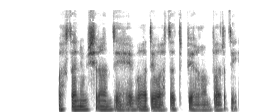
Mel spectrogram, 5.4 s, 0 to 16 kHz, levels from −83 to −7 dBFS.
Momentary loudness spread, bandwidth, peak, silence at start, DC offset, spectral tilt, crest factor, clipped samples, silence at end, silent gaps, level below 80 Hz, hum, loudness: 12 LU; 11.5 kHz; -6 dBFS; 1.2 s; under 0.1%; -3.5 dB/octave; 22 dB; under 0.1%; 0.65 s; 3.66-3.74 s; -46 dBFS; none; -26 LUFS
